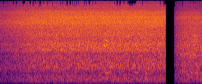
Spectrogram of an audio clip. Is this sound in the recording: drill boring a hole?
no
